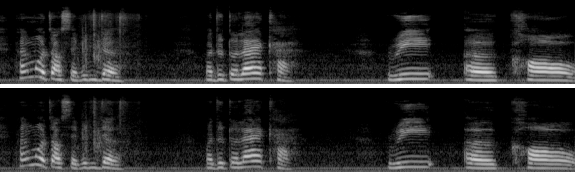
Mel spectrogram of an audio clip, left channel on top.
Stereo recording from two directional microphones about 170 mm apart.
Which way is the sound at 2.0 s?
60° left (ahead or behind).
